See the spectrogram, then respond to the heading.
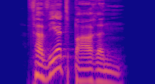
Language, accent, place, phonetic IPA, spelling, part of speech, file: German, Germany, Berlin, [fɛɐ̯ˈveːɐ̯tbaːʁən], verwertbaren, adjective, De-verwertbaren.ogg
- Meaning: inflection of verwertbar: 1. strong genitive masculine/neuter singular 2. weak/mixed genitive/dative all-gender singular 3. strong/weak/mixed accusative masculine singular 4. strong dative plural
